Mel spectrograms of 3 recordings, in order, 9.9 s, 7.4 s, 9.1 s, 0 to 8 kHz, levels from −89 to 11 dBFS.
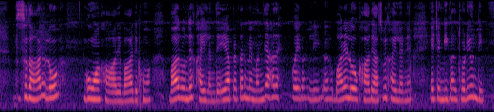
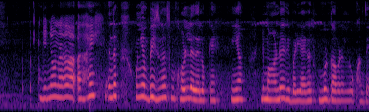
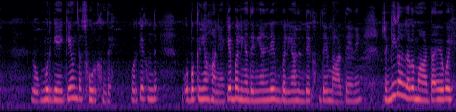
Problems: none marked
